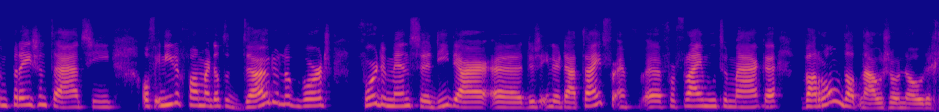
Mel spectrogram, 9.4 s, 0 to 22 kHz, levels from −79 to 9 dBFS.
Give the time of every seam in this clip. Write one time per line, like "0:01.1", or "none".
none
